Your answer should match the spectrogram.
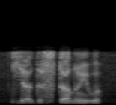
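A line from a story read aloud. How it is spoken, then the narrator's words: Muttering. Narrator (Russian): бормотал я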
